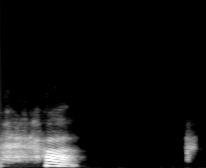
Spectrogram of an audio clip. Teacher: The first letter here is ha letter from the middle portion of our throat, and we say ha.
